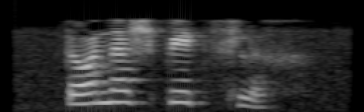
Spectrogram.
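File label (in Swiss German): "dannespitzel", Alsatian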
